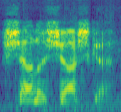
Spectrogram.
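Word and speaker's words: Shalashaska: Someone must have known about that, because somewhere along the line, Shashka got stuck on the end of Shirashka. The guerrillas were using the name amongst themselves. By the time I got to hearing about it, pronunciation had wound up as Shalashashka.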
